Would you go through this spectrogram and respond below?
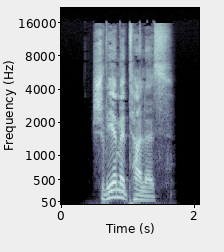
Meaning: genitive singular of Schwermetall
- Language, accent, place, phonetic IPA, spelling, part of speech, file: German, Germany, Berlin, [ˈʃveːɐ̯meˌtaləs], Schwermetalles, noun, De-Schwermetalles.ogg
